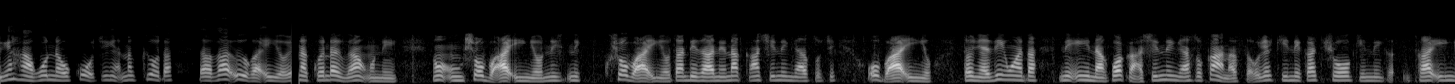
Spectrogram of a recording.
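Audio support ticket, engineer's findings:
Speech turns dull and boxy from 2.91 s to end, after an 80 ms dropout. Likely input switched to a poorer device. Spectrogram: nothing above 4.2 kHz, new noise floor about 35 dB down. Waveform: gap, then level shift of several dB.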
